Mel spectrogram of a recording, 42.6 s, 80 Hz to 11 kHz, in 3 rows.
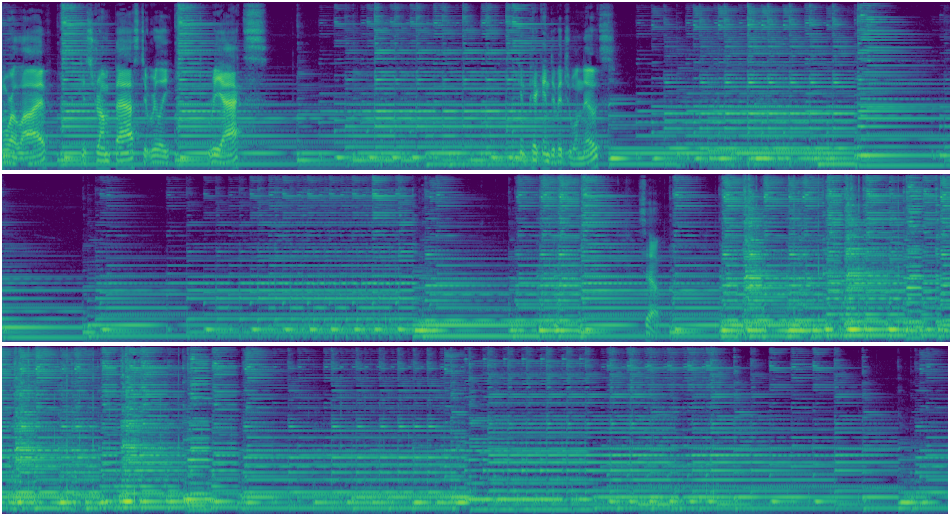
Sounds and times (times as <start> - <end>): Acoustic guitar: 0.0 - 42.6.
